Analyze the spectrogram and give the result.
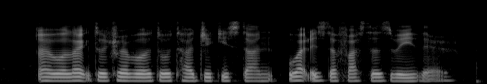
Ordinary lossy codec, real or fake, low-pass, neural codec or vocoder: none; real; none; none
